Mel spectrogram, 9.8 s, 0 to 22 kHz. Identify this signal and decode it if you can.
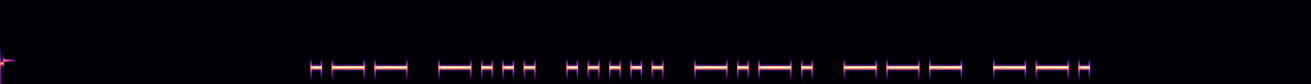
Morse code, heard as a keyed tone, about 15 wpm, 700 Hz. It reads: WB5COG
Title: USA Call Signs - 6 Characters - Repeated 3x - 15wpm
